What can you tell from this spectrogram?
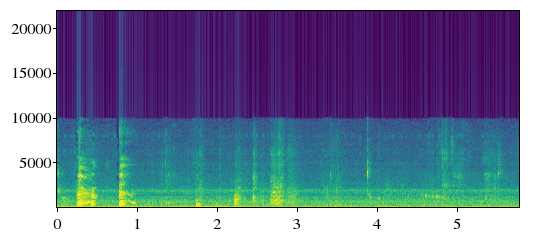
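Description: Handling and eating fried chicken: sharp crackles and clicks as pieces are picked from the paper box and bitten, several in the first second, then sparser and quieter after about three seconds.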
